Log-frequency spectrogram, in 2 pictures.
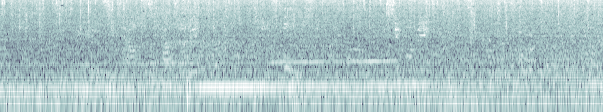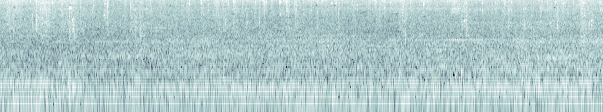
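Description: A bus rattles and creaks over the road.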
